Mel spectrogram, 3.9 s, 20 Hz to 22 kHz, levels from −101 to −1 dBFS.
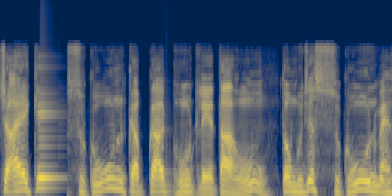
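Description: From 0.39 to 0.69 s, a long network dropout likely stopped the audio. The receiver stretched the last sound into a fading buzz or hiss for about 0.27 s, and roughly 280 ms is lost before "کپ کا".

At 1.65 to 1.75 s, a burst of packet loss left an 80 ms gap between "کپ کا" and "لیتا ہوں تو", filled by a briefly held, fading sound.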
